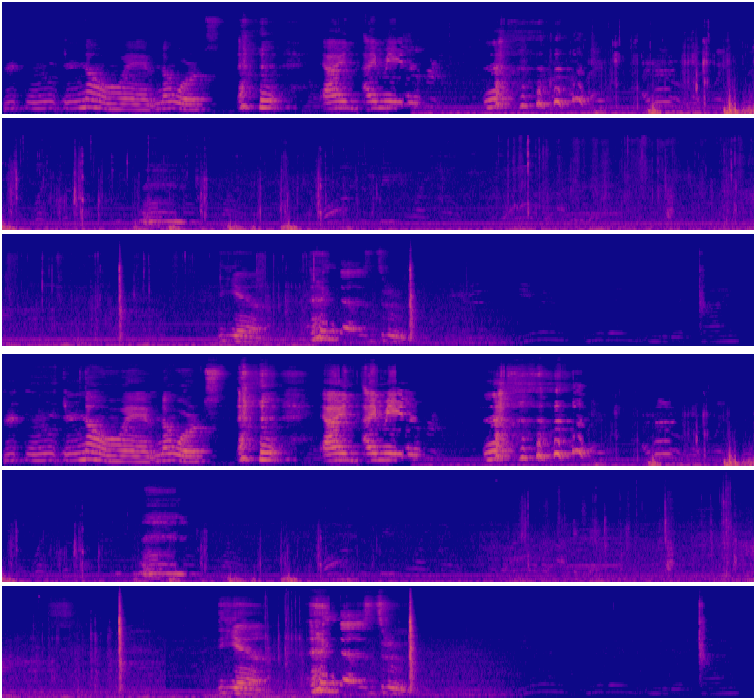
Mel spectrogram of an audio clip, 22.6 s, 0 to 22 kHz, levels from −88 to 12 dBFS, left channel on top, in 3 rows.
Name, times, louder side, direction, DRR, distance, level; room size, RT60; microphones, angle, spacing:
voice 1, 0.0-4.2 4.8-5.8 8.8-9.3 14.8-15.2 17.2-17.7 18.1-19.1, right 6 dB, 55° right, 0.4 m, -39 dB
voice 2, 3.0-4.8 5.4-8.6 9.0-10.1 10.7-13.9 15.6-16.7 18.0-18.4 18.9-22.4, left 2 dB, 40° left, 4.9 m, -67 dB
sound 1, 4.1-18.2, left 4 dB, 75° left, 0.6 m, -51 dB
sound 2, 9.6-19.8, left 2 dB, 20° left, 4.7 m, -74 dB
Motor vehicle (road), 12.2-16.7 17.0-20.3, right 12 dB, 70° right, 0.9 m, -48 dB
head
